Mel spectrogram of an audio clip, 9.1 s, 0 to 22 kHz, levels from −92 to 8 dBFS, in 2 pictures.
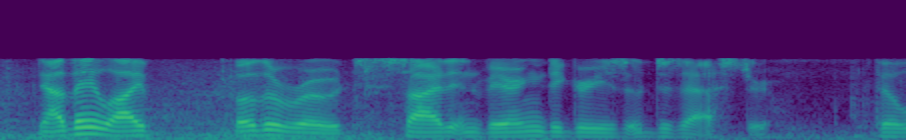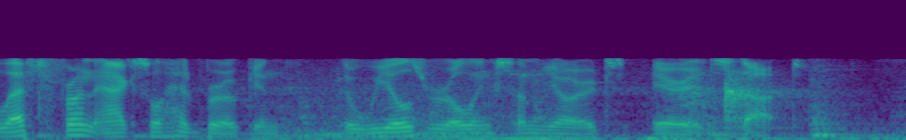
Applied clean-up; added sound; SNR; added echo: none; Sliding door; 11 dB; none.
